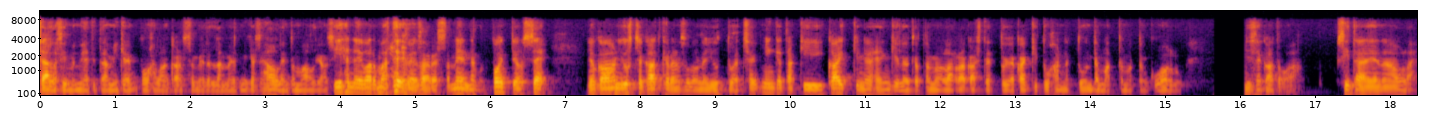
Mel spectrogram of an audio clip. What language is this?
Finnish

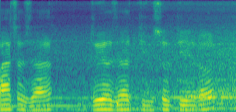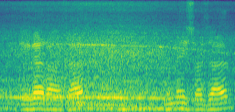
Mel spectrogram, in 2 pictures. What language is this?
Nepali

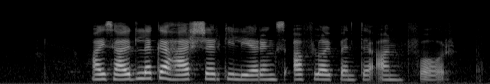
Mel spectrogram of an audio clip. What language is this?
Afrikaans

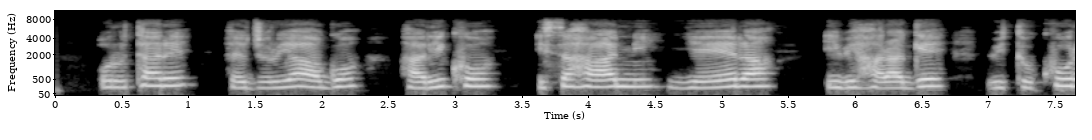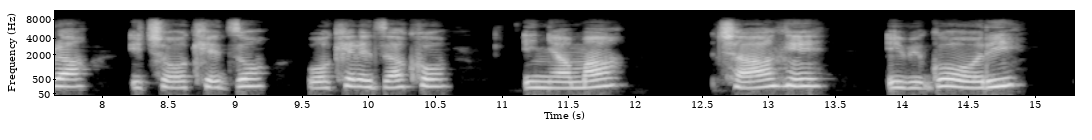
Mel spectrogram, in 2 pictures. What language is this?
Rundi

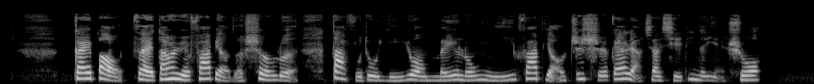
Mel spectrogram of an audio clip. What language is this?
Chinese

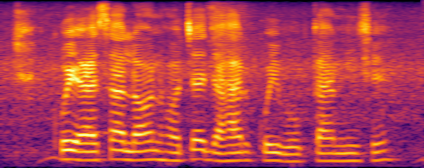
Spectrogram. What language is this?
Magahi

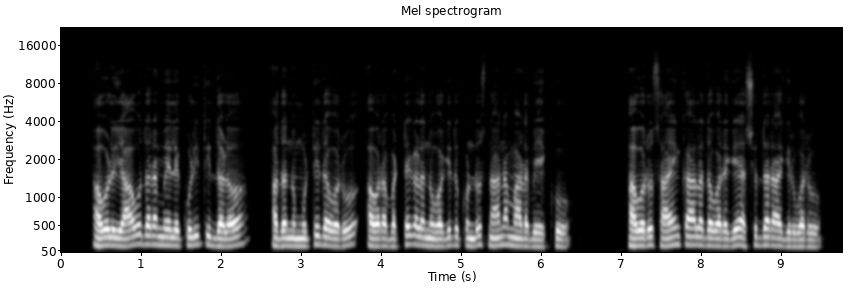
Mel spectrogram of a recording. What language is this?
Kannada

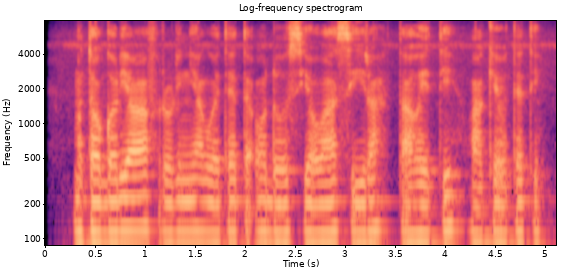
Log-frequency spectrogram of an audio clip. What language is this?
Kikuyu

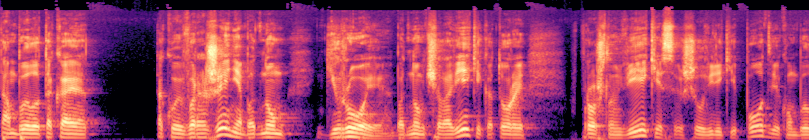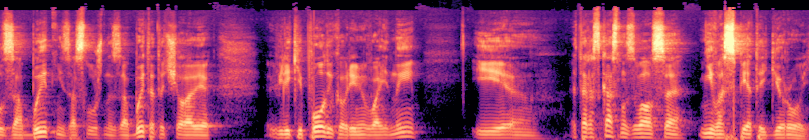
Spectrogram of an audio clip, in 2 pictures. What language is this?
Russian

